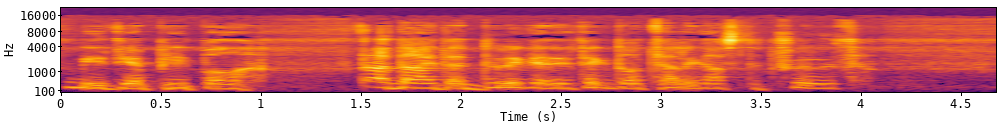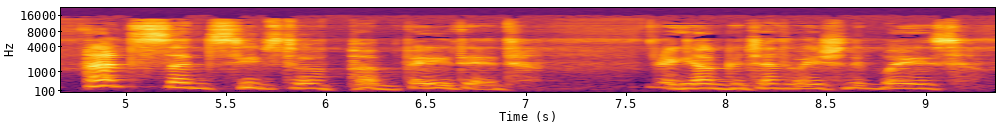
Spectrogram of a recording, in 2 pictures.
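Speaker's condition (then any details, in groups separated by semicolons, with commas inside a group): ALS; breathing apparatus audible in background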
